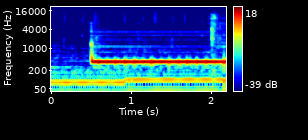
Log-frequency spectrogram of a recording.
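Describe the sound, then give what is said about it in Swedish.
A single steady ringing tone from an outgoing phone call placed by a Dagens ETC reporter to a friend, a Swedish volunteer soldier in Ukraine's army, one clear buzzing beep lasting about a second and a half over a faint low hum with no one speaking. “Dagens ETCs reporter Kristoffer Röstlund Jonsson ringer upp sin vän”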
